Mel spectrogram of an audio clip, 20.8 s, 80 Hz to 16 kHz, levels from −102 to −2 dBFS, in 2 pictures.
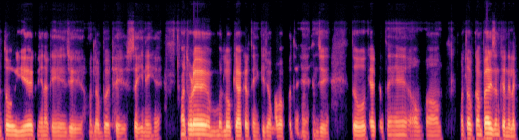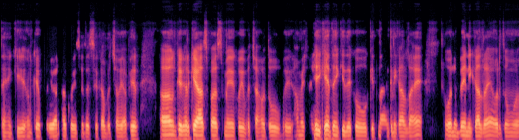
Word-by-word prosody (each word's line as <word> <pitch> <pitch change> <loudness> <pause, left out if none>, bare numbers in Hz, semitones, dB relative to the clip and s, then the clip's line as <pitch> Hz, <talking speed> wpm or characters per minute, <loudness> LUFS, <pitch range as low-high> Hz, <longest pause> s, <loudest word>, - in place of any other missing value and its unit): तो 110 - +1 0.2
ये 110 +3 +4
कहीं 105 -1 -8
न 110 0 -3
कहीं 100 -1 -4
जी, 95 -1 -3 0.2
मतलब 95 -1 -3
ठे - - -3 0.2
सही 100 +3 -3
नहीं 100 0 -5
है। - - -8 0.5
अ, 120 - +3
थोड़े 120 -1 +10
म 105 +1 -5
लोग 110 -1 +2
क्या 105 - +6
करते 105 +1 -3
हैं 100 - -12
कि 105 - -7
जो 105 - -3
माँ-बाप 95 0 -2
होते - - -9
हैं 100 +1 -13
जी, 100 -2 -4 0.5
तो 110 - +4
वो 110 +1 +2
क्या 110 - +4
करते 110 +1 -8
हैं, 110 0 -3
उ - - -6
अम, 105 0 -5 0.4
मतलब 125 +1 +1
कम्पैरिज़न 120 +1 +7
करने 110 -2 +2
लगते 95 0 -3
हैं 95 -1 -10
कि 95 0 -3
उनके 95 0 -4
परिवार 95 +1 -2
का 100 - -2
कोई 95 - -3
सदस्य - - -7
का - - -4
बच्चा - - -7
हो, 95 - -3
या 95 0 -2
फिर 110 -1 0 0.4
अ, - - +2 0.2
उनके 115 +1 +2
घर 115 0 +2
के - - +5
आसपास 110 -1 +3
में 105 -1 -2
कोई 105 -1 -1
बच्चा 100 - -6
हो, 100 +1 -6
तो 100 -1 -4
वे 100 - -5
हमेशा 110 +2 -7
यही 115 -2 +4
कहते 115 +1 +2
हैं 110 - -2
कि 110 - -1
देखो, 105 +1 -2
वो 100 - -4
कितना 100 -1 -6
अंक 100 - -9
निकाल 95 0 -3
रहा 100 0 -3
है। 115 0 -2 0.5
वो - - +2
90 110 +3 0
निकाल 100 -1 0
रहा 100 - 0
है 110 -1 -2
और 100 - -2
तुम 95 0 -7
105 Hz, 220 wpm, -21 LUFS, 100-110 Hz, 0.5 s, थोड़े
